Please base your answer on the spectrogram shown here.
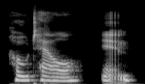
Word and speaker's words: Houghtalin: It's just Hotel in.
